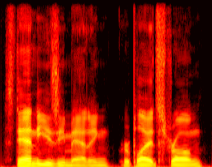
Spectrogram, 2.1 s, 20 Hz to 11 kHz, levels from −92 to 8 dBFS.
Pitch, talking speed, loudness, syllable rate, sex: 105 Hz, 140 wpm, -18 LUFS, 4.2 syllables/s, male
